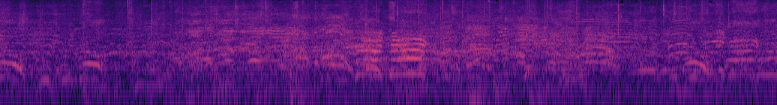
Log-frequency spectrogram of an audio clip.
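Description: Spectators shouting and cheering for passing runners, several voices overlapping at once, loudest about five seconds in.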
